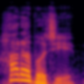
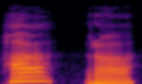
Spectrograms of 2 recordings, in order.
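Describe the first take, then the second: First: It is said fast. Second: It is said slowly.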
